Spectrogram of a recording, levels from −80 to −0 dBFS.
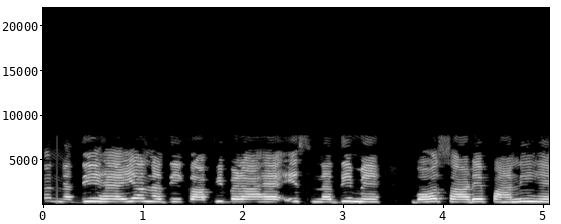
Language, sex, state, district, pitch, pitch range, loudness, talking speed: Hindi, female, Bihar, Saran, 295 Hz, 285-320 Hz, -12 LUFS, 180 wpm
